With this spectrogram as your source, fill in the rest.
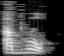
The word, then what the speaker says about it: abhor: Next है अभो। वैसे इसकी प्रोनाउंसिएशन अभो है, आर साइलेंट है, लेकिन हम अपने ट्रिक के लिए इसको अभोर बोलेंगे।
